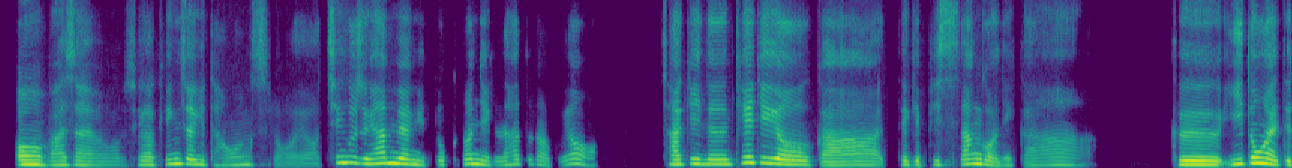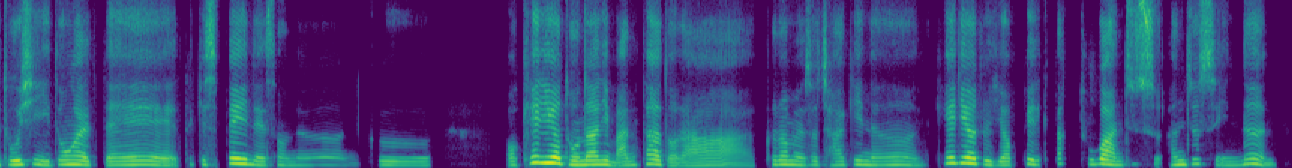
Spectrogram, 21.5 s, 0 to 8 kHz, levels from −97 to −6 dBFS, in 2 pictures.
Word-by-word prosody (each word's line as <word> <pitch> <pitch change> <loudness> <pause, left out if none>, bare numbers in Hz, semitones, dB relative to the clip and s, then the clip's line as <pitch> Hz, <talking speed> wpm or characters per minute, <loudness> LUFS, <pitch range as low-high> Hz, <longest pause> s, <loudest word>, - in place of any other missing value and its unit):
어 205 0 +6
맞아요. 175 -2 -7
제가 185 +2 -6
굉장히 220 +1 -1
당황스러워요. 180 - -13
친구 290 0 0
중에 235 -3 0
1 260 +2 +5
명이 220 -7 +4
또 185 - -8
그런 225 +4 -1
얘기를 185 0 -7
하더라고요. 205 -2 -9 0.5
자기는 215 0 0
캐리어가 190 -10 +2
되게 180 -1 -5
비싼 185 +6 -3
거니까 170 -1 -6 0.7
그 190 -2 +8
이동할 235 +2 +7
때, 180 -1 -2
도시 195 +3 -1
이동할 195 +1 -1
때 180 0 -4
특히 200 -1 -14
스페인에서는 175 -6 -3
그 170 -2 -12 0.7
어 175 - -8
캐리어 280 - +7
도난이 195 -1 +1
많다더라. 155 - -7
그러면서 195 -3 -6
자기는 175 -1 -9
캐리어를 260 -9 +1
옆에 175 +6 -6
이렇게 195 - -13
딱 240 - -12
두고 215 +1 -2
앉을 185 -4 -1
수, 215 +2 -5
앉을 195 +4 -5
수 225 - -8
있는 195 +6 -7
185 Hz, 290 characters per minute, -24 LUFS, 175-215 Hz, 0.7 s, 그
